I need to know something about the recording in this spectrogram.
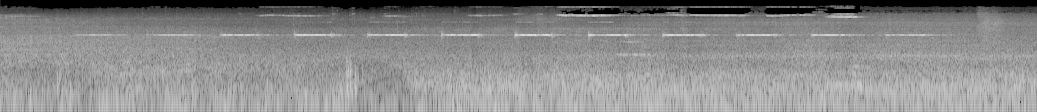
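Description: A crossing signal beeps in a steady rhythm.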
